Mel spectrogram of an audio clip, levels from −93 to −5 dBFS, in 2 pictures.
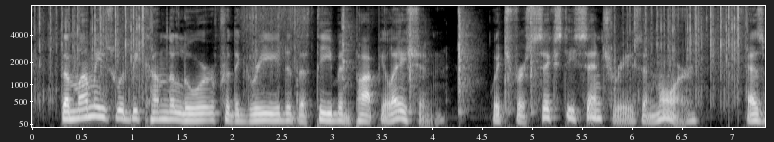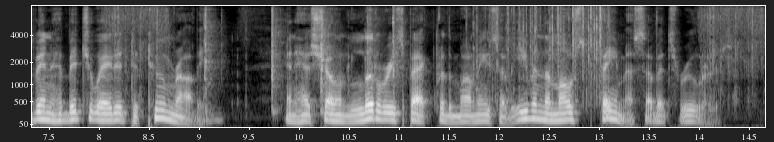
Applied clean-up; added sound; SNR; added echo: none; Domestic sounds, home sounds; 15 dB; none.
